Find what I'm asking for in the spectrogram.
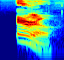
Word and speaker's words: Aero: Am I saying A-E-R-O? That's how you pronounce that. – Yeah, Arrow.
